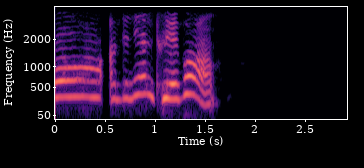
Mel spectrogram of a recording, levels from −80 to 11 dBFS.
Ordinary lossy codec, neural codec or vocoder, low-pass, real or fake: none; codec, 16 kHz, 2 kbps, FreqCodec, larger model; 3.6 kHz; fake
